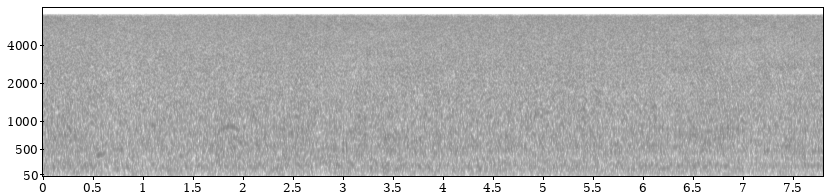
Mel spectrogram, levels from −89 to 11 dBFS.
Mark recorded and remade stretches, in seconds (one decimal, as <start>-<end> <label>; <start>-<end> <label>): 0.0-2.8 recorded; 2.8-3.7 remade; 3.7-6.2 recorded; 6.2-7.8 remade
